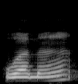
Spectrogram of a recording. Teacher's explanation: واو کے اوپر سنگل زبر جلدی سے ادا کرنا ہے، الف سے پہلے میم کے اوپر زبر ہے، الف مدہ ہو رہا ہے تو حرکت کھینچ کے ادا کریں گے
